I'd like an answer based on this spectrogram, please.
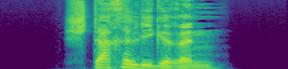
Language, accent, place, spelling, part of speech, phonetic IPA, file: German, Germany, Berlin, stacheligeren, adjective, [ˈʃtaxəlɪɡəʁən], De-stacheligeren.ogg
- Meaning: inflection of stachelig: 1. strong genitive masculine/neuter singular comparative degree 2. weak/mixed genitive/dative all-gender singular comparative degree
